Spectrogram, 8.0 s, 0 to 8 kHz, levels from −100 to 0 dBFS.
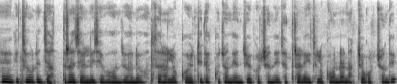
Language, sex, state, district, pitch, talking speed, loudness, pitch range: Odia, female, Odisha, Nuapada, 210 Hz, 145 wpm, -15 LUFS, 205-220 Hz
